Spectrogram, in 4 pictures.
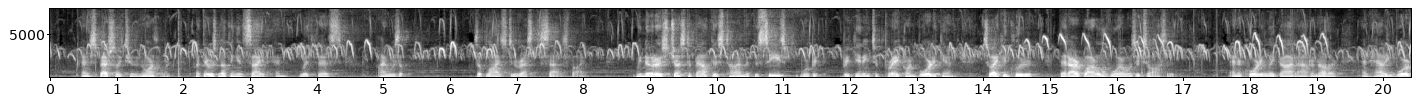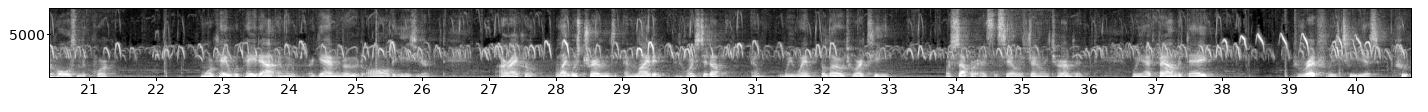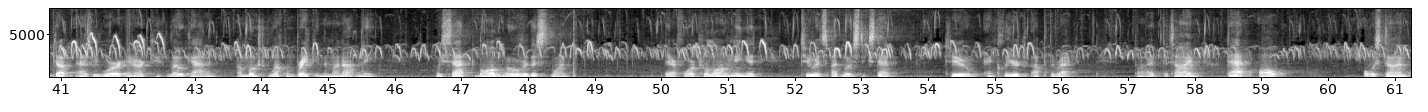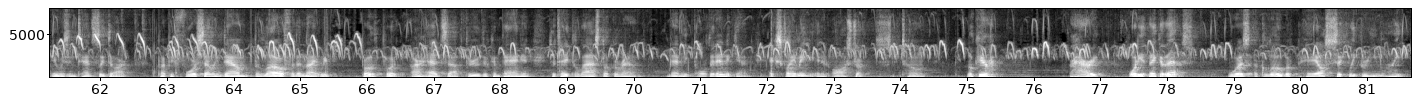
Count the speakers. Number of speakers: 1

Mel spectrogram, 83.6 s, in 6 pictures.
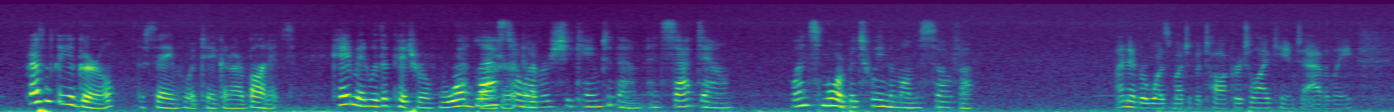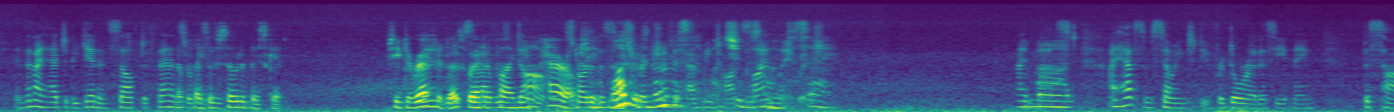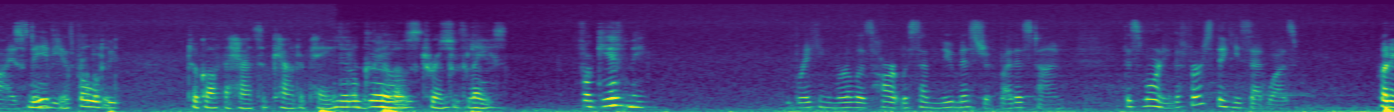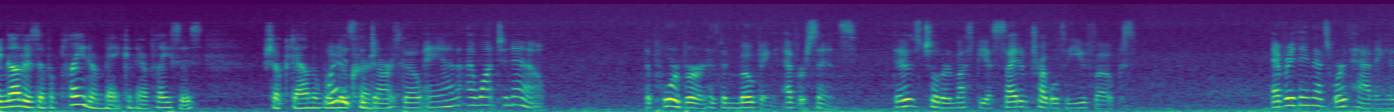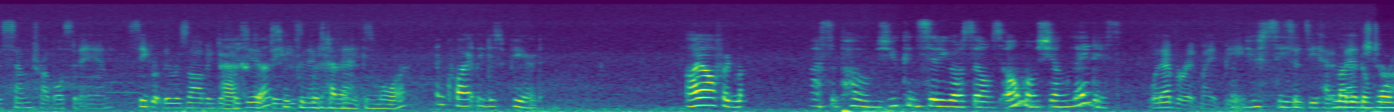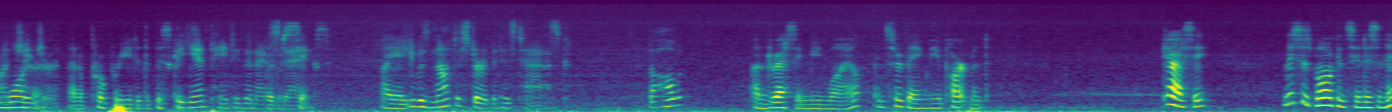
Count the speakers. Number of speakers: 3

